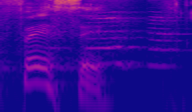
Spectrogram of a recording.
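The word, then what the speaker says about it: Fehs: porque su apellido es FES Sí entonces escribe f e h s e y Cómo se pronuncia FC No más porque la H es muda pues no muy bien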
